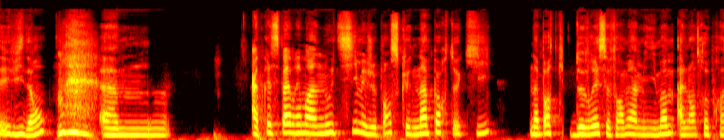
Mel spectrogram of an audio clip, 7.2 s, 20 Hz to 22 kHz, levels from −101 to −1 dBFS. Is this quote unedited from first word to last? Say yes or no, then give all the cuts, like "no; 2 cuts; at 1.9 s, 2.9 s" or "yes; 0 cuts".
no; 1 cut; at 5.6 s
